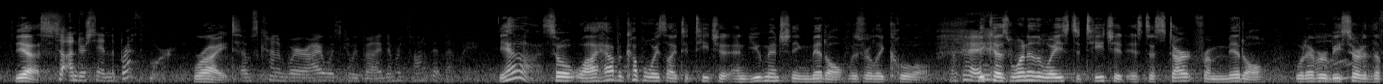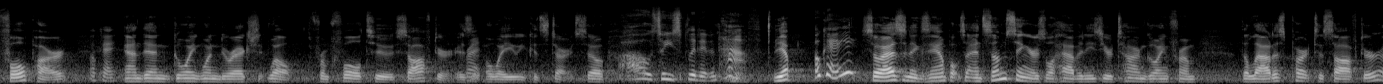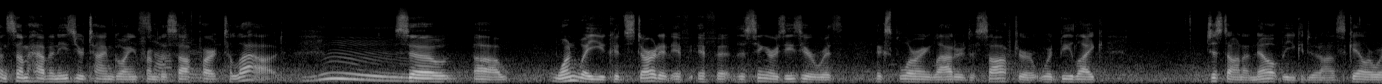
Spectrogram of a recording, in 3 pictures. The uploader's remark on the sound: Recorded from the 2018 NATS convention in Las Vegas. Impromptu podcast.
